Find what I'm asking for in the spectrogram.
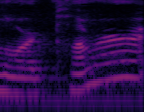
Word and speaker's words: Lord Plummer: My name is Kim Lord Plummer, and my last name is spelled LORDPLUMMER.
